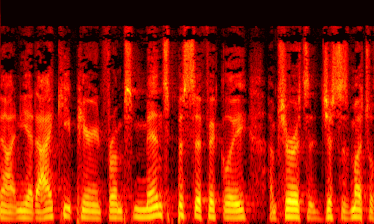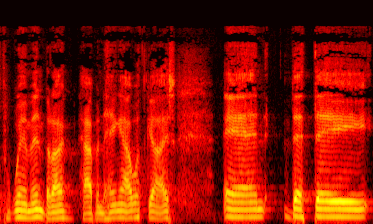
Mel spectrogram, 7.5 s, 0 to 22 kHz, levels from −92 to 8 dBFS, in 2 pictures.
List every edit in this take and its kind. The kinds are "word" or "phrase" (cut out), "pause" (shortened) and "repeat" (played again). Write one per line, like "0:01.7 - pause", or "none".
none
